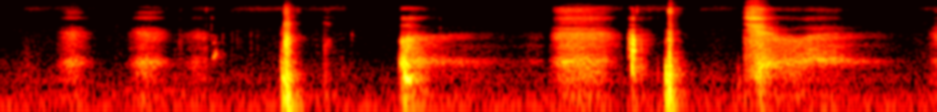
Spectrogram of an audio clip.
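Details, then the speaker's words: Several quick in-breaths, then three or four sharp explosive sneezes triggered by dust in a quiet room, each with a short gasping lead-in; sneezing. "hi guys today I got some dust sneezes for you so let's"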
